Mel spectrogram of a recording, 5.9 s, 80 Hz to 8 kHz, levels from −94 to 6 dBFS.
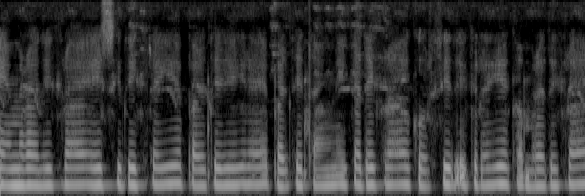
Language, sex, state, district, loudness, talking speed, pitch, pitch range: Hindi, female, Bihar, Vaishali, -39 LUFS, 265 wpm, 205 Hz, 200-210 Hz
